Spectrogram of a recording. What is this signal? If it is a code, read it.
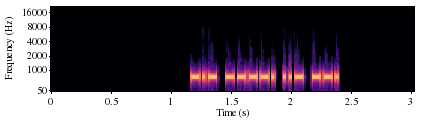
Morse code, heard as a keyed tone, about 53 wpm, 700 Hz. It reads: K9UG
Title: USA Call Signs - 2x Character Spacing - 50wpm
